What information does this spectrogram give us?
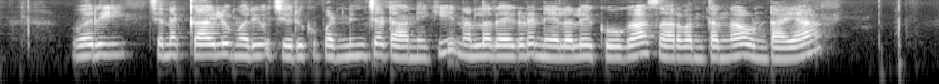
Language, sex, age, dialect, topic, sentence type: Telugu, female, 18-24, Southern, agriculture, question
